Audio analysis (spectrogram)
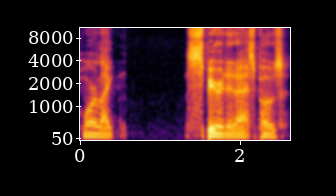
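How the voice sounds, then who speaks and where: A man's voice: sits low, level tone, slow pace, fairly bright tone, dry recording, clean studio sound. A man with an American accent giving casual live basketball commentary, thinking aloud and chatting conversationally with listeners. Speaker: host of fan play-by-play livestream.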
